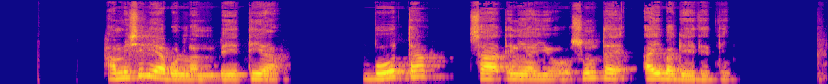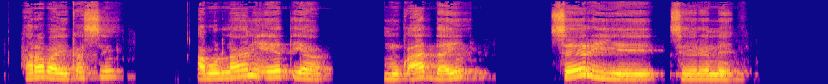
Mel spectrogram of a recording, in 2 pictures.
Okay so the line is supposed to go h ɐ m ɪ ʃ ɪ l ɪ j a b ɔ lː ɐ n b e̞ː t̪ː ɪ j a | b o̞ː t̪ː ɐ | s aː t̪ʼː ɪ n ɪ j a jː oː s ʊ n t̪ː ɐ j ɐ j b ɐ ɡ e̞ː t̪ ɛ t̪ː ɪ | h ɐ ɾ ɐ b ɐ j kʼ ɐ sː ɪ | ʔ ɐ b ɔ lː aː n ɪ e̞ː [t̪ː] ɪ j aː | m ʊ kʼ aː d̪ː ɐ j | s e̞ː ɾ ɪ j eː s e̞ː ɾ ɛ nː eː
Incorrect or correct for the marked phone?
incorrect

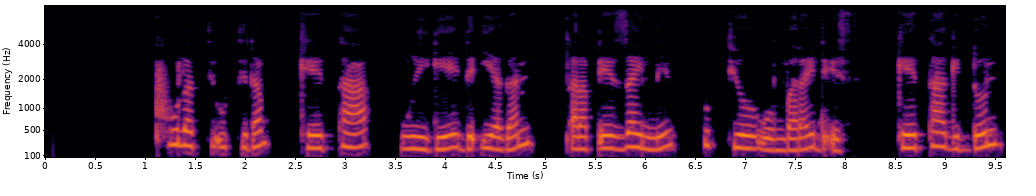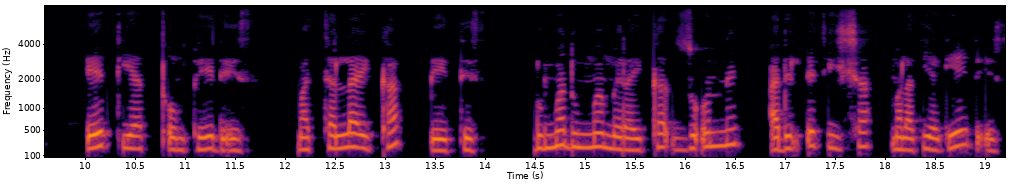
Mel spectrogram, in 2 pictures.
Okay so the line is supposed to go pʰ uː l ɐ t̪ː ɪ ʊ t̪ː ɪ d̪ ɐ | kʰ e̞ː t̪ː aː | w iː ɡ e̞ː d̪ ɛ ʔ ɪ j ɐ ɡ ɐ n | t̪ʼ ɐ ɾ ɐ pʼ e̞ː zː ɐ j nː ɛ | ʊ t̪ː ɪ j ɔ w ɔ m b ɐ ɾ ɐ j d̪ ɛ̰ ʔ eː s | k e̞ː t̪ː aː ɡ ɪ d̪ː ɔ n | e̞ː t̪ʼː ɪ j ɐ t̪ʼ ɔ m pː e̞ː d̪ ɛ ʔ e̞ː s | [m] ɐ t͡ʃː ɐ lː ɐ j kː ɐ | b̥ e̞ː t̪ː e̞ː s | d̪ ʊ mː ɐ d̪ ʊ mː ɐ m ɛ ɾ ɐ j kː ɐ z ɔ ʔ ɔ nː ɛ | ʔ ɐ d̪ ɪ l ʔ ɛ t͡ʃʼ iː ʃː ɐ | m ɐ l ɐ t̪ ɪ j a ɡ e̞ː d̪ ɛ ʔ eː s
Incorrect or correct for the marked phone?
correct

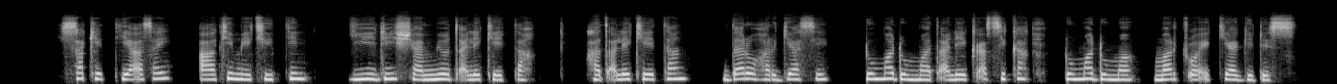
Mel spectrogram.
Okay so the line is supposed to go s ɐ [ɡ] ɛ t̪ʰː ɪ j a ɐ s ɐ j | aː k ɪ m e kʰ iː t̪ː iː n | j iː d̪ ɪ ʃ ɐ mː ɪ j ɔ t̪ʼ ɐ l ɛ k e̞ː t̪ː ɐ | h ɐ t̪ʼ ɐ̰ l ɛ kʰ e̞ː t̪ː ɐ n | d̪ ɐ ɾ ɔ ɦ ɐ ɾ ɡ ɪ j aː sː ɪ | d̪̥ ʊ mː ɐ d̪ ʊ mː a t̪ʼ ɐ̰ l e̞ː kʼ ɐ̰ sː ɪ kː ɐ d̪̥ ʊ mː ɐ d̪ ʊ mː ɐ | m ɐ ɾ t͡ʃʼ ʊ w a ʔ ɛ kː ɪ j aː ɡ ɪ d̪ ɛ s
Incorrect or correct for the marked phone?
incorrect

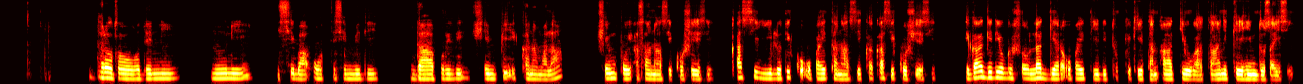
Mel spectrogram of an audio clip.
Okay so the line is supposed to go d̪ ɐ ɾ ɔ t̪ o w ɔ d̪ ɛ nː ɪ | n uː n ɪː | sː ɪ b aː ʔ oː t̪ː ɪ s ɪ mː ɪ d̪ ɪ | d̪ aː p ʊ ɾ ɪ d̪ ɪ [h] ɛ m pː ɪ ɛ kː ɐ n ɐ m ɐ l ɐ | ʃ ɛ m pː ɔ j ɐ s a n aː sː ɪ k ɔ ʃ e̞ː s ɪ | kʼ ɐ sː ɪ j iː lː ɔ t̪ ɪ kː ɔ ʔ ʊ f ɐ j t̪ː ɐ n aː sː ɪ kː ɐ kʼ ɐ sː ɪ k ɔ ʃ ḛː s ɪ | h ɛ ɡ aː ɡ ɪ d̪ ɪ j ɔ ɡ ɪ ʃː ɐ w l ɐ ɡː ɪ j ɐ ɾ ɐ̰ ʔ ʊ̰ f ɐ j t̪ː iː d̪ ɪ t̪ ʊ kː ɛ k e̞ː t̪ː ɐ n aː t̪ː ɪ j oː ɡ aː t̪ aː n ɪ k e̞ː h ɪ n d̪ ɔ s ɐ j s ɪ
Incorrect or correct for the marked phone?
incorrect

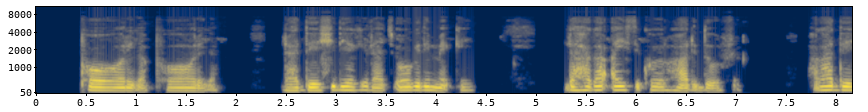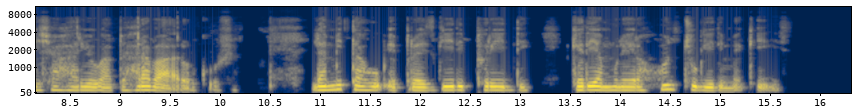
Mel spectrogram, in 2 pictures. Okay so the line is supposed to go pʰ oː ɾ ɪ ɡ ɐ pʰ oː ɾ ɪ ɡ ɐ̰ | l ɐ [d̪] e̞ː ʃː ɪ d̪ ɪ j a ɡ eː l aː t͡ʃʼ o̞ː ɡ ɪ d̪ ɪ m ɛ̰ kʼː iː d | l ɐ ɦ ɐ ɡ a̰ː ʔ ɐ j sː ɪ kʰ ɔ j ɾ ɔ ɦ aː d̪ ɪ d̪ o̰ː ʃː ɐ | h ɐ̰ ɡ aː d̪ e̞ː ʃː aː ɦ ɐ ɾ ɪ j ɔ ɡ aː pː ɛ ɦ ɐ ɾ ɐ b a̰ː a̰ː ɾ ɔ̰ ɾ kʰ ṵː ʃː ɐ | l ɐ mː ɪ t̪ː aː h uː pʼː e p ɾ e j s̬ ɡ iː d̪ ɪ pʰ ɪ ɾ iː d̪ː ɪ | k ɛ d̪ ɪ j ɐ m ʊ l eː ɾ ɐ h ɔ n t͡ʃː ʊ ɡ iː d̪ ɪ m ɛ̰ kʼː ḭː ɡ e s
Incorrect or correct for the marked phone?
correct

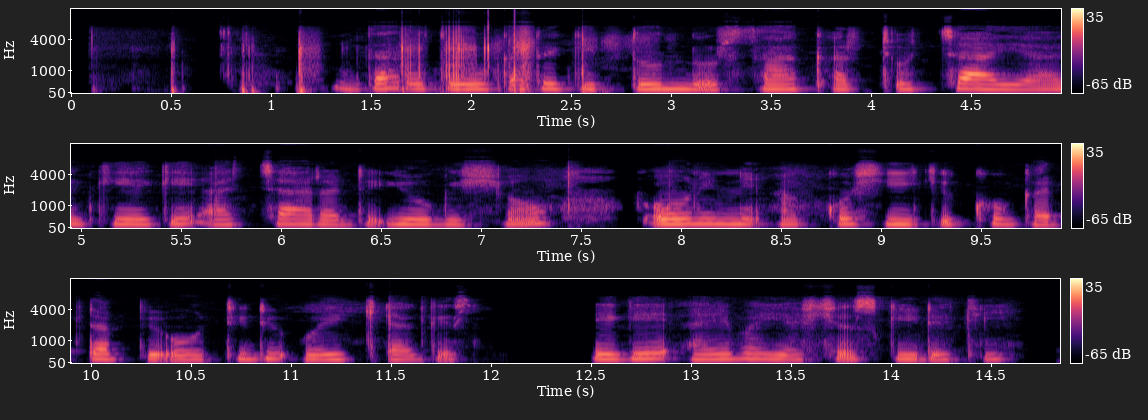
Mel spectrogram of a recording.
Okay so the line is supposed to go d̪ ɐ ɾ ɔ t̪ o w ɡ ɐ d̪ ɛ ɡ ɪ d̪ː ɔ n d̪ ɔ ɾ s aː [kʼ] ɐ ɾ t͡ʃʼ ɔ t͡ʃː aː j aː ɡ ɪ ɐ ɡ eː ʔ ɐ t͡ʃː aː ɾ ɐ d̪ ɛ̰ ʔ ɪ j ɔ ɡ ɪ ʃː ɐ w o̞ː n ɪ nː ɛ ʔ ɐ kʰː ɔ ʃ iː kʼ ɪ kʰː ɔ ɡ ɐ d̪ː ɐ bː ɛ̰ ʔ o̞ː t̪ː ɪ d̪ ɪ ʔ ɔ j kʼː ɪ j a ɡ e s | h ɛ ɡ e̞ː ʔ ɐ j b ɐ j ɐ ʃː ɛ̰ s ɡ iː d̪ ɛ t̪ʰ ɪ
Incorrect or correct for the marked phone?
correct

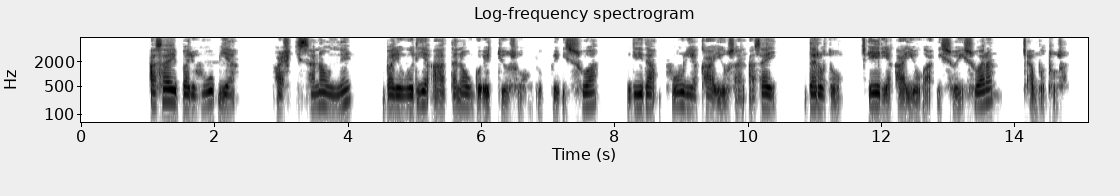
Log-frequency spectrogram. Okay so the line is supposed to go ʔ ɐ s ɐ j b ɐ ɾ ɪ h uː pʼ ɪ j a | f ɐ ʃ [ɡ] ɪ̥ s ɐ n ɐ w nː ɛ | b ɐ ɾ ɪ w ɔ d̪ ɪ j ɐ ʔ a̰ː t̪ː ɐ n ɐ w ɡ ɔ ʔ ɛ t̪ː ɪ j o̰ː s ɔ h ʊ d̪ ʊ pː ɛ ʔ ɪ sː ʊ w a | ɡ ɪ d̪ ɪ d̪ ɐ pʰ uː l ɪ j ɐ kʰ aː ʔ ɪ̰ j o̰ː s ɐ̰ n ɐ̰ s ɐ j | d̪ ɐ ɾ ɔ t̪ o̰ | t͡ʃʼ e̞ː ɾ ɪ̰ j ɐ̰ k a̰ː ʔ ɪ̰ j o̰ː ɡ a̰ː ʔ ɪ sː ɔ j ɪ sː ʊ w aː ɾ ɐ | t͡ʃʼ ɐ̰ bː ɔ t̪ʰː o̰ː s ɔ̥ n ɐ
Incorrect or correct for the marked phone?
incorrect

